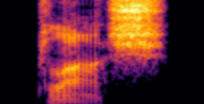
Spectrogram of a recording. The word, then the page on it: plush: British English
